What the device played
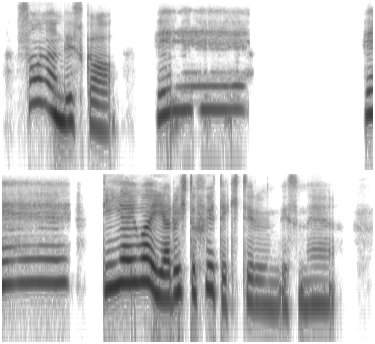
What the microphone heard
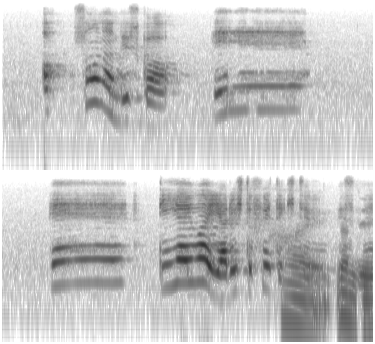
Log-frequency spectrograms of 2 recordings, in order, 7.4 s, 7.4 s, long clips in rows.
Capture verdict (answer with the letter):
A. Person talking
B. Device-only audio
A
